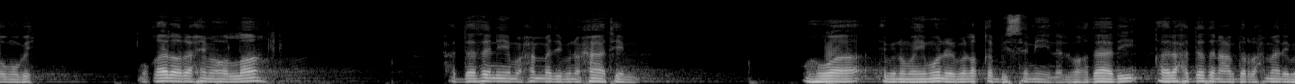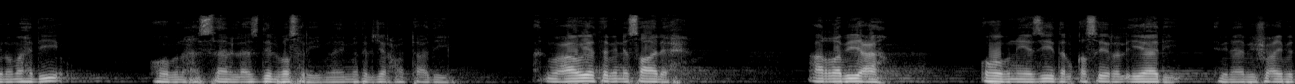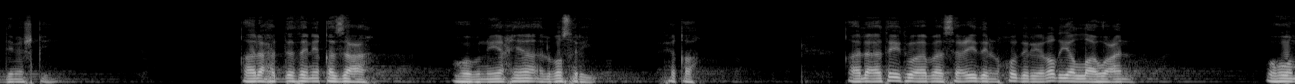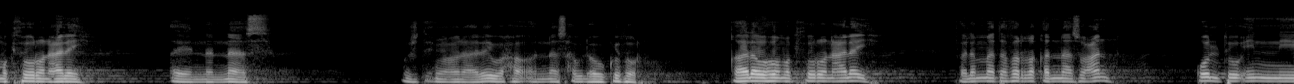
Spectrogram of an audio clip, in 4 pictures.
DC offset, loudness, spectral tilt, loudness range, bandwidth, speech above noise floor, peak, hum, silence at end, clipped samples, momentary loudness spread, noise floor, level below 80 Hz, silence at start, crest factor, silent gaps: under 0.1%; -25 LUFS; -7 dB/octave; 6 LU; 11 kHz; 60 dB; -8 dBFS; none; 0 s; under 0.1%; 14 LU; -83 dBFS; -52 dBFS; 0 s; 16 dB; none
